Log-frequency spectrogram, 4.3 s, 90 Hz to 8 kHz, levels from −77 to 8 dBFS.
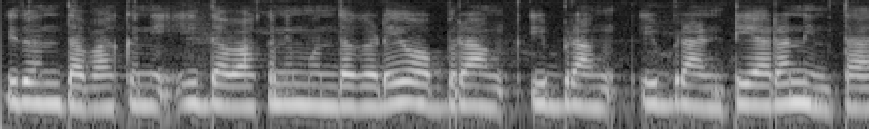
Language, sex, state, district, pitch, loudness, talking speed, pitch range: Kannada, female, Karnataka, Dharwad, 210 Hz, -15 LUFS, 125 wpm, 200-225 Hz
